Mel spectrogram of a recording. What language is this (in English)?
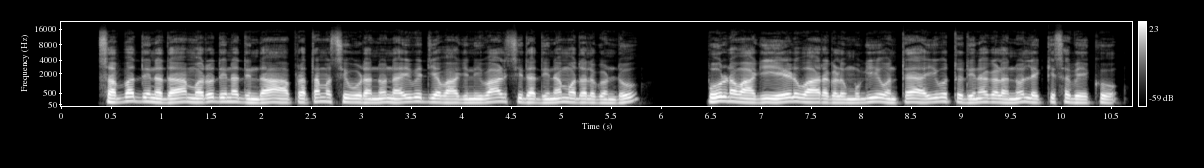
Kannada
